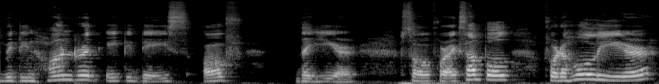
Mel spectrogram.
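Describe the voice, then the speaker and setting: Young Filipina vlogger with a Filipino accent and a slight cold, chatty, talks to camera. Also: female voice, fairly low pitch. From Philippines. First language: Tagalog. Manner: chatty, keeps addressing viewers as "guys". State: has a cold. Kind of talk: casual advice vlog to camera.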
